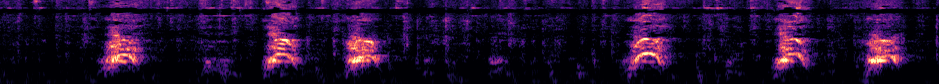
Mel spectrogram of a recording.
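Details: Husky puppy Kenai at play with a chasing shih tzu, urged to hop up on the bed; six sharp, mid-pitched barks come in uneven bursts over nearly five seconds, with quiet gaps between.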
